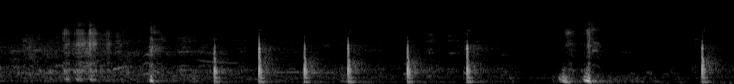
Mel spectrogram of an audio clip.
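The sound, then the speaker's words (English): Knocking on a door: a steady run of sharp, loud raps about half a second apart, then a short pause and a few more knocks, with faint murmuring noise at the start. “And finally some say, would somebody go get that door?”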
